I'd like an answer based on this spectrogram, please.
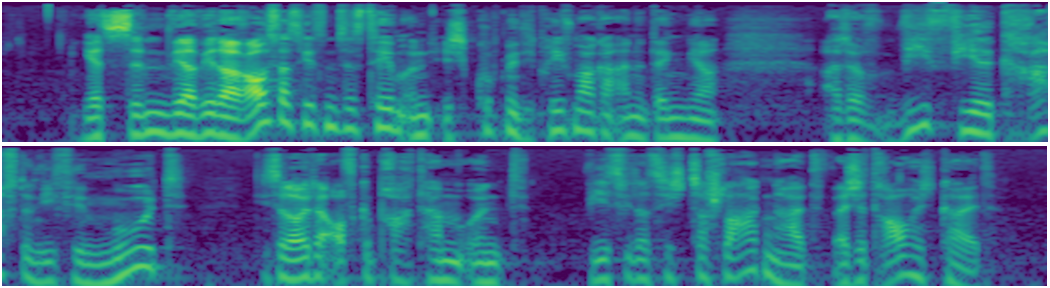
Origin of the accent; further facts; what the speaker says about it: Dresden, Saxony, Germany; also born or lived in Radebeul; Nee, ich bin in Dresden aufgewachsen, bin in Radebeul geboren.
